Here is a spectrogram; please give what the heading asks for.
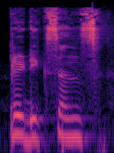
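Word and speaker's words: predictions: आई ओ एन और टी आई ओ एन को हम लोग इंग्लिश में पढ़ते हैं शन क्या पढ़ते हैं शन तो मीनिंग बन गई प्रिडिक्शंस प्रिडिक्शंस प्रिडिक्शंस का मतलब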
